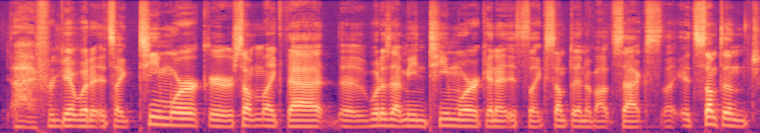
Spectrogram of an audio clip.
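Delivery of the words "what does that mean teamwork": normal talking voice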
